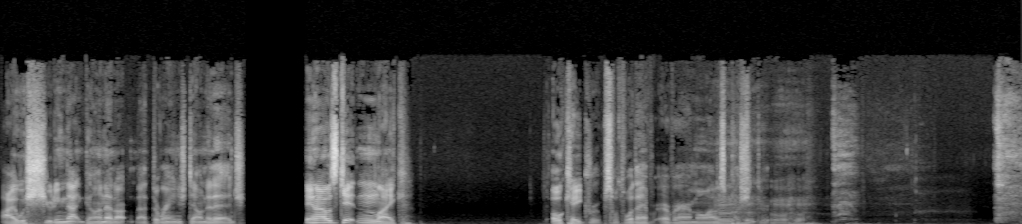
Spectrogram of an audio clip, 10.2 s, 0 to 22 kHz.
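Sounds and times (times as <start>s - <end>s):
speech: 0.0s - 4.2s, 5.5s - 8.6s
person coughing: 7.2s - 8.7s, 10.0s - 10.2s.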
